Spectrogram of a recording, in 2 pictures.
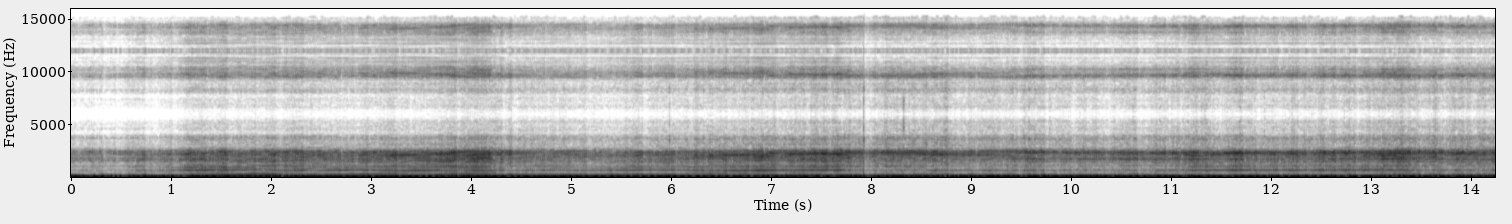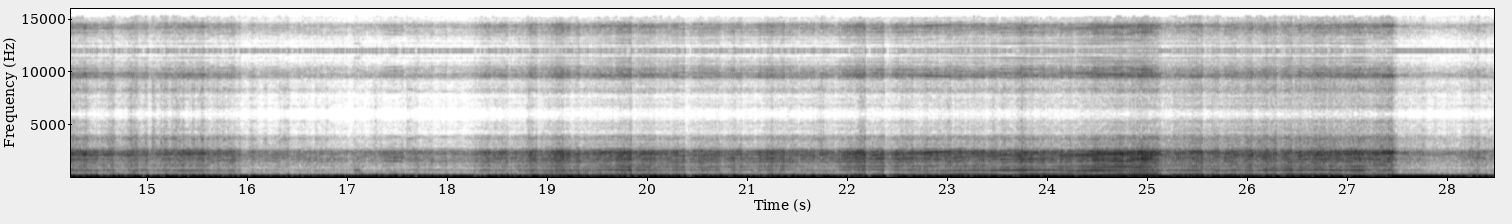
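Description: Car engine driven hard on a race track, its pitch rising and falling back several times as it accelerates and lifts for corners, under a steady rush of wind and road noise at an exterior camera mounted low on the car.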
